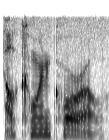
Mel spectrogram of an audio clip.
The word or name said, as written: elkhorn coral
